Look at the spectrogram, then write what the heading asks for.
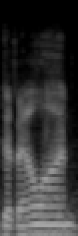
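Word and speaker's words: Develon: used to be called ducon um it's actually pronounced Dellon they just recently changed their name this year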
